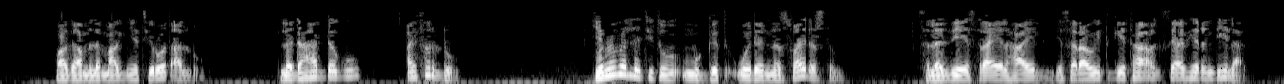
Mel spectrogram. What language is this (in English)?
Amharic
